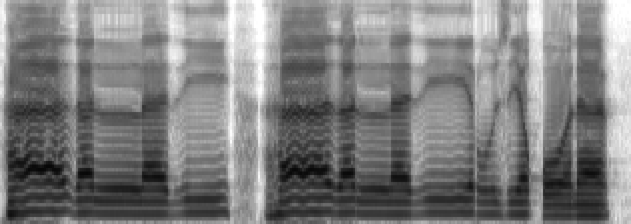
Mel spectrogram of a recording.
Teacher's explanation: Karena di sini setelahnya bertemu dengan alif lam syamsiyah sehingga langsung dimasukkan ke huruf tasydid. Kemudian hati-hati dalam melafalkan zal, jangan dibaca hazallazi, diganti dengan huruf zai, nanti merubah makna. Agar menyempurnakan daripada makhraj huruf zal, agar kita letakkan ujung lidah kita di gigi sari atas sehingga terbunyi dengan za yang sempurna makhraj dan sifatnya.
